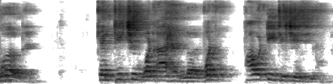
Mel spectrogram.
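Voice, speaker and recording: Audible room echo surrounds a man who talks at a moderate pace with ordinary pitch variation. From India. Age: 70s. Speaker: business chairman. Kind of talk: motivational speech.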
